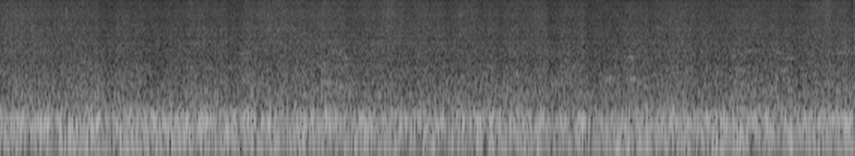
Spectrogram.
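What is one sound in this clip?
Water churns and rushes in a boat's wake.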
